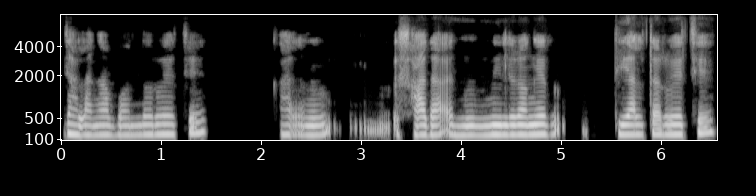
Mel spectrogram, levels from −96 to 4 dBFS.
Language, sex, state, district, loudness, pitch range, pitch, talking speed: Bengali, female, West Bengal, Dakshin Dinajpur, -18 LUFS, 165-185 Hz, 175 Hz, 90 wpm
